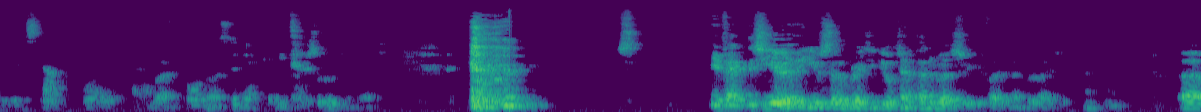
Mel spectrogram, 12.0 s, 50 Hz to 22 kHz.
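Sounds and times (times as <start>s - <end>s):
person coughing: 4.7s - 5.4s.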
